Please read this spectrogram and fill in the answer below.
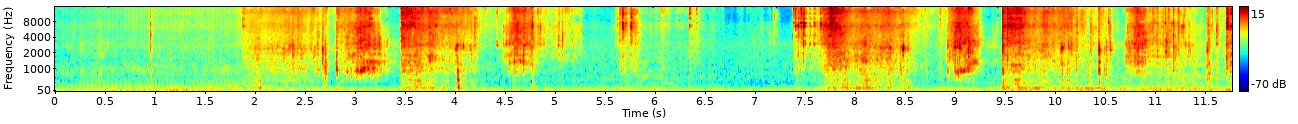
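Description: Ice clattering in a run of short, irregular, crunchy bursts as it is scooped and tipped into drink cups, over a steady low hum.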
